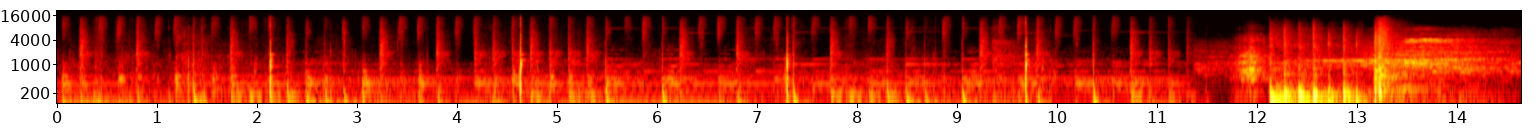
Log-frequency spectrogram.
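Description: Tennis racket striking the ball on forehand volleys: four sharp hits about two and a half seconds apart, over background music with a steady beat. Near the end the music changes to a short closing sting.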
